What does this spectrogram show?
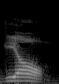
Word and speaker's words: Guillaume: Guillaume. All right, French last name, man. I don't know. It's spelled Guillaume, but he says Guillaume.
